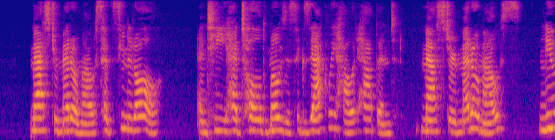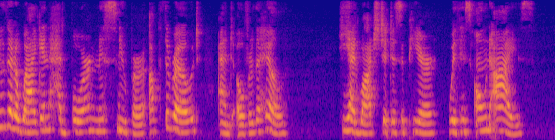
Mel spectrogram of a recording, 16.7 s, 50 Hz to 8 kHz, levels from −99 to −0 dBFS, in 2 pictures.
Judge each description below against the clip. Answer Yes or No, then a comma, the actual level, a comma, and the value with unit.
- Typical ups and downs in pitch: Yes, average, 3.0 semitones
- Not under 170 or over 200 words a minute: No, average, 155 wpm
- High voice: Yes, high, 240 Hz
